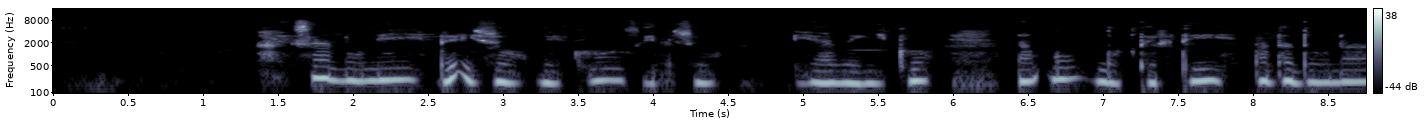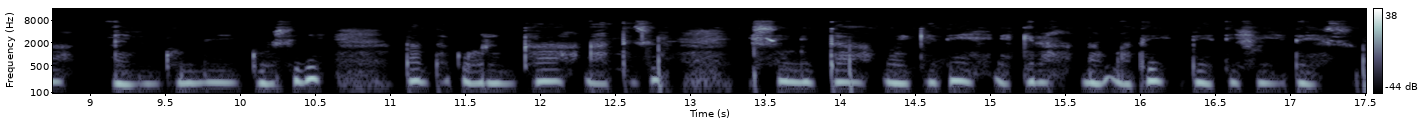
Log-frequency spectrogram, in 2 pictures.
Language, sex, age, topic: Gamo, female, 36-49, government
